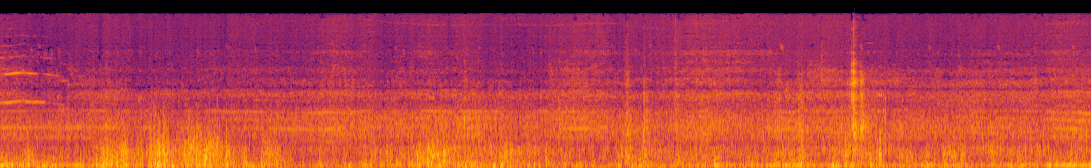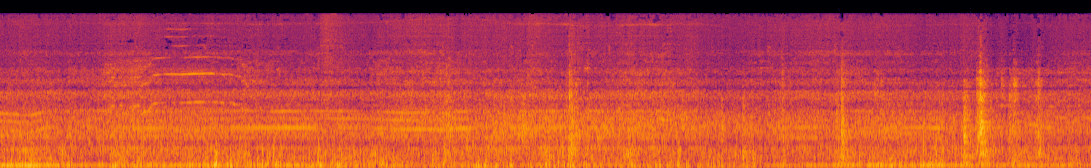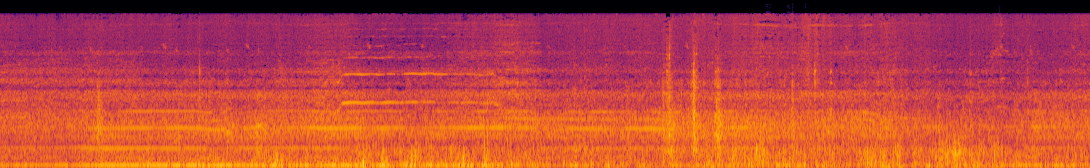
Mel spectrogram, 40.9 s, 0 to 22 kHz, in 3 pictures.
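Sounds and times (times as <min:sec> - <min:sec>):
high whining tones: 0:00.0 - 0:01.5, 0:14.9 - 0:17.3
excavator engine running: 0:00.0 - 0:40.9.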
